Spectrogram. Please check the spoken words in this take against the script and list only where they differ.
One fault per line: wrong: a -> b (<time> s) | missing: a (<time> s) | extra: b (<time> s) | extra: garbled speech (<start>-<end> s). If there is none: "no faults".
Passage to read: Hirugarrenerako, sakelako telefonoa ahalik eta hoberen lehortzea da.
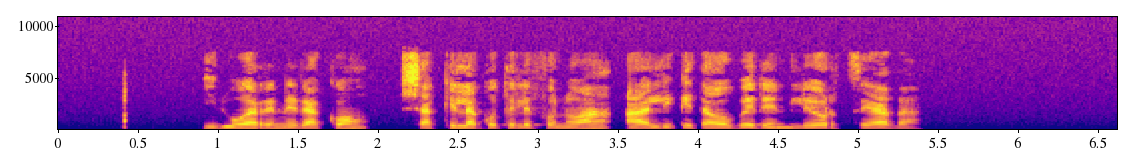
no faults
